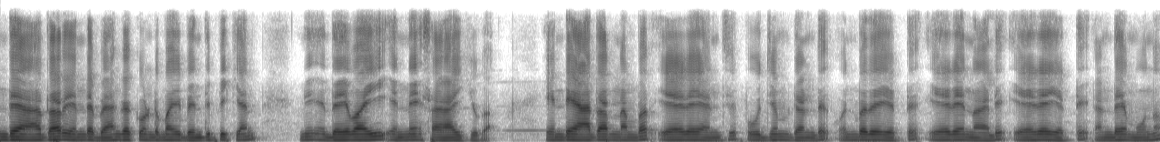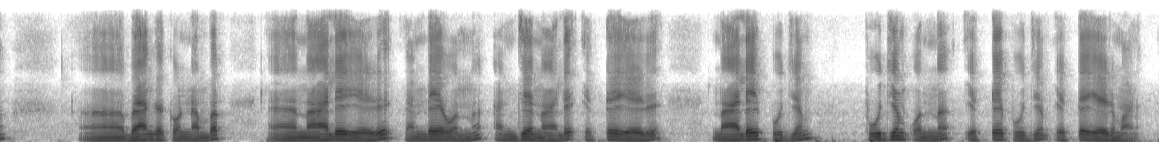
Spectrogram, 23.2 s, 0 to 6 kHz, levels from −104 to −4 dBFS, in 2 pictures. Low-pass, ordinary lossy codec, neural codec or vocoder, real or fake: 5.4 kHz; none; none; real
